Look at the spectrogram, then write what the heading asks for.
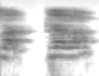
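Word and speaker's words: מכפלה: Lo decimos Macpela porque no tiene el acento en español, pero en hebreo lleva el acento en la A, como lo tenemos aquí. Mire, aquí está. Así se dice en hebreo.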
